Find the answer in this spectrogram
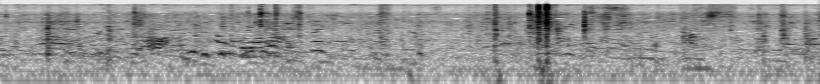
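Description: Indistinct voices of a few people talking quietly, with a sharp knock or click about four seconds in.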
